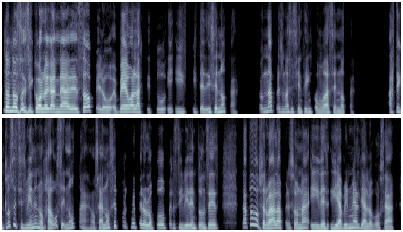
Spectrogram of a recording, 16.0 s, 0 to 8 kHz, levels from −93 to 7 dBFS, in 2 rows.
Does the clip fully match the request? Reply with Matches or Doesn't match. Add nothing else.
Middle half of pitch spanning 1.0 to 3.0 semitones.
Doesn't match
